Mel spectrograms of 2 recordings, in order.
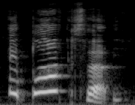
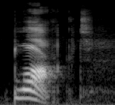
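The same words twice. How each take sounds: First: Blocked jumps way up, then falls hard; stress on blocked. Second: Blocked said alone, short and a bit louder; curt repeat. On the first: Telling the child she cut those people off, stress on blocked. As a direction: hit blocked high and final. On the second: Repeating to the child that she blocked them, curt and final. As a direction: drop Blocked like a door slamming. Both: Real, not acted.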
